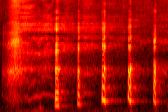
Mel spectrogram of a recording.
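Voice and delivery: high burst of real laughter. Real, not acted. Reader cracks up after finishing the story, high real laugh. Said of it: "this one makes me laugh".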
